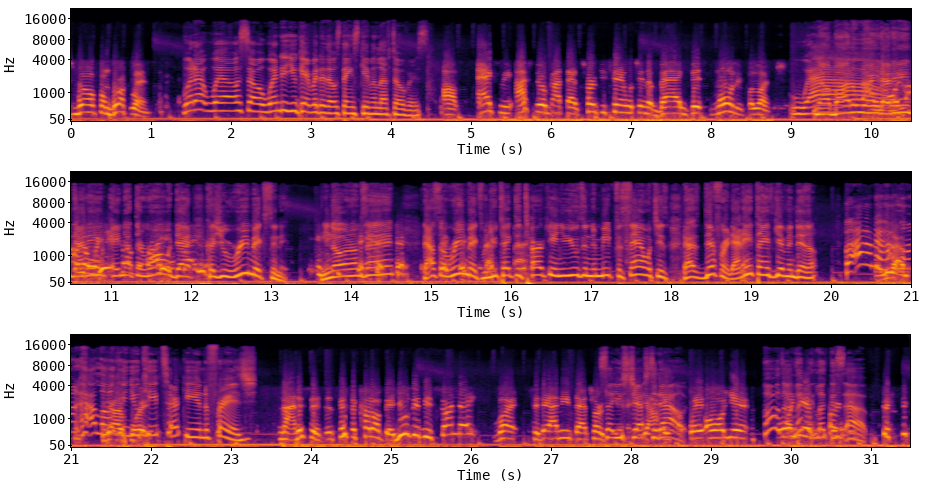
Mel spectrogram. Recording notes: we opened up the phone lines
